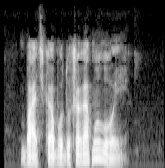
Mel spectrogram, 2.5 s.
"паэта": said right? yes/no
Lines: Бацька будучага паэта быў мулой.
no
